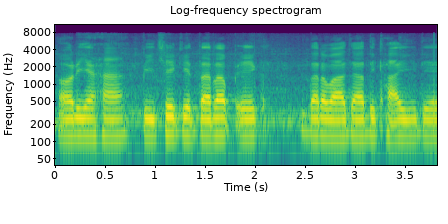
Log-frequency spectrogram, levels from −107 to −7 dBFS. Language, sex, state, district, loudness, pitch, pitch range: Hindi, male, Bihar, Kaimur, -16 LUFS, 125 Hz, 125-130 Hz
